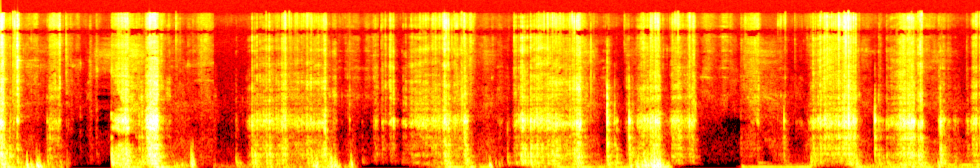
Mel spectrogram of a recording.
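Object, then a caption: Cottonwood bark block cut with a steel knife. A wooden-handled steel carving knife cuts into a large, solid cottonwood bark block with a carved face, shaping a girl with a bird. The quiet clip has bursts of soft, rasping, scraping cuts with a low, woody body. Short silences fall between the strokes.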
